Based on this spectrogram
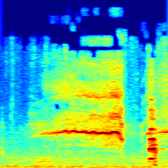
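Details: A two-week-old Barbary falcon chick, being fed by a one-year-old imprinted gyr x peregrine female, gives a thin, high, wheezy note held about a second, then one short sharp squeak.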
